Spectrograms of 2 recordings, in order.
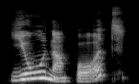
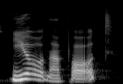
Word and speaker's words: jó napot: Jó napot. Jó napot.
